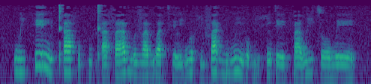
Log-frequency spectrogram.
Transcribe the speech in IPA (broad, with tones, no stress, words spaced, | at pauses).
wi˨pʰeː˦ŋɪ˨ kʼaː˦fʊ˨ kʷɪ˨kʼa˨faː˨˦ ɡʷi˨va˨ ɡʷa˨ tʰɪ˨li˨wʊ˦hi˨ fa˦ɡ͡buː˨˦ ɲo˨ɓi˨hĩ˦˨teː˨ k͡pa˨wi˦t͡soː˨ we˦˨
